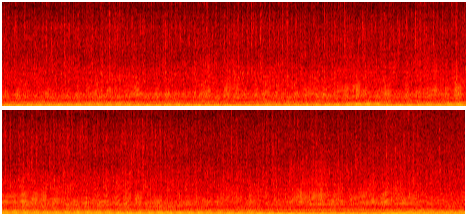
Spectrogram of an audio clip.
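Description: A propeller aircraft drones steadily and loudly as it climbs out of Aberdeen Airport, its engine tone constant and close with strong harmonic hum throughout.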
